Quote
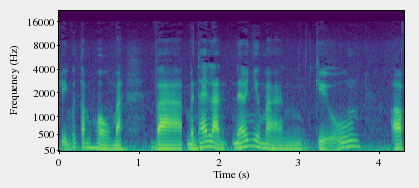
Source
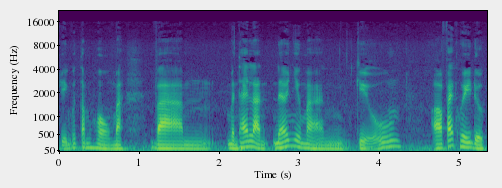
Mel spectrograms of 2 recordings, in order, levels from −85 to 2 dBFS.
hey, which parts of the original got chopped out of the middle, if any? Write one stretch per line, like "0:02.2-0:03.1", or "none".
0:01.5-0:02.0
